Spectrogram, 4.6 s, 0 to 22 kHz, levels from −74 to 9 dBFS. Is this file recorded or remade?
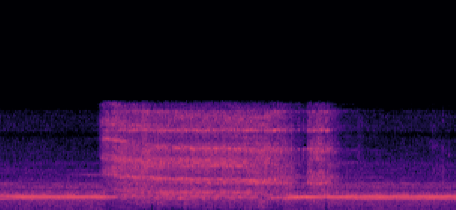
remade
